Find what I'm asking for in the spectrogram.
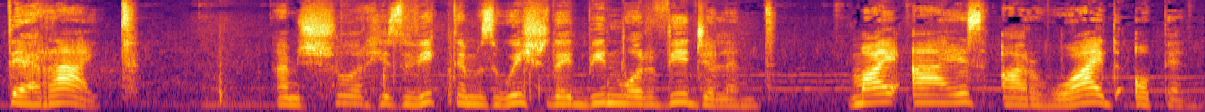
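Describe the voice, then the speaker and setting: An actress playing a self-assured, shrewd leader of ancient Greek courtesans in a video game, speaking in a measured, formal way. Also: female voice, mid-range voice, pushed and bright. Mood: determined. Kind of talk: video game cutscene acting. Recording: music behind the dialogue.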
